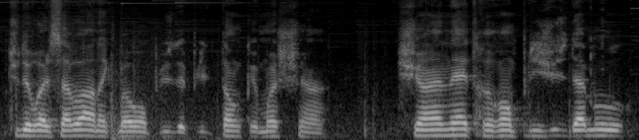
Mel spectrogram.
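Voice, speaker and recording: A man's voice: medium pitch, fairly quick, a little hiss or hum. A man streaming a video game live, chatting straight to his viewers with casual swearing. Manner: animated, talks straight to chat, swears casually. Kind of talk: live gameplay commentary.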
